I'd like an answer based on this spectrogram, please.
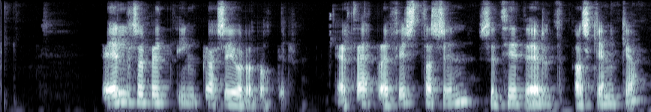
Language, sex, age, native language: Icelandic, male, 50-59, Icelandic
